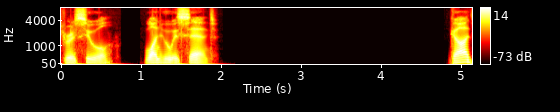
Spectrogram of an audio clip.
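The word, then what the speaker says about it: رسول: Rasul, pronounced Rasul, one who is sent.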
